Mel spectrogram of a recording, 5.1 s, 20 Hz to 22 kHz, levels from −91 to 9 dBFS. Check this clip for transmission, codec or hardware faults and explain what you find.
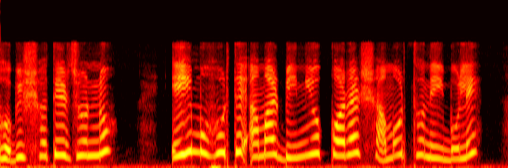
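Two short bursts of bit errors on an ADPCM link are audible, at 0.30–0.41 s and at 4.03–4.11 s, the second right after "মুহূর্তে আমার বিনিয়োগ করার". Flipped bits, a few tenths of a percent, disturb the decoder's adaptive step size and predictor. Each error therefore lingers for several milliseconds as pops, rough grainy bursts and brief jumps in level. The G.722 wideband coding itself carries the speech with little audible damage.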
